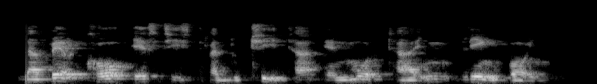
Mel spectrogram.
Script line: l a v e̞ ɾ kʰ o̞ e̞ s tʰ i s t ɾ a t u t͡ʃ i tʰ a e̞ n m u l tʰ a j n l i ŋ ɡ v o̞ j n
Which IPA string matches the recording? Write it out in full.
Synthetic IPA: l a v e̞ ɾ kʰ o̞ e̞ s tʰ i s t ɾ a d u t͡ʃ i tʰ a e̞ n m u l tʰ a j n l i ŋ ɡ v o̞ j n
